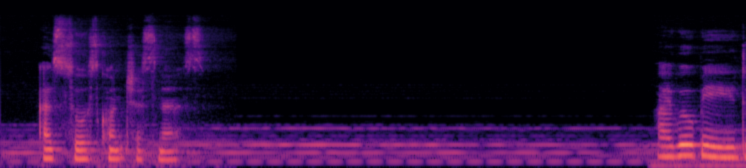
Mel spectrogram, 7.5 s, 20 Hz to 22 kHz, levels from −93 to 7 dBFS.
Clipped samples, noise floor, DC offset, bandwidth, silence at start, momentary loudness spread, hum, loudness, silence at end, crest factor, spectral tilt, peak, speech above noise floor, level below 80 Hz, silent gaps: under 0.1%; -50 dBFS; under 0.1%; 15.5 kHz; 0 s; 26 LU; none; -28 LUFS; 0 s; 18 dB; -5.5 dB/octave; -12 dBFS; 23 dB; -56 dBFS; none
